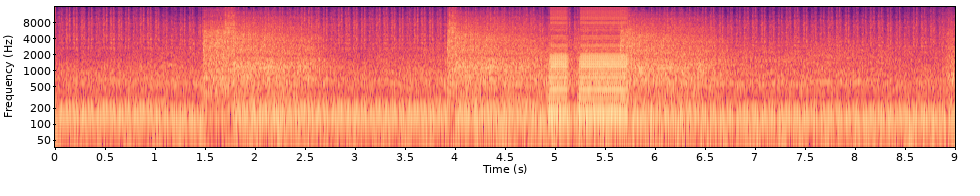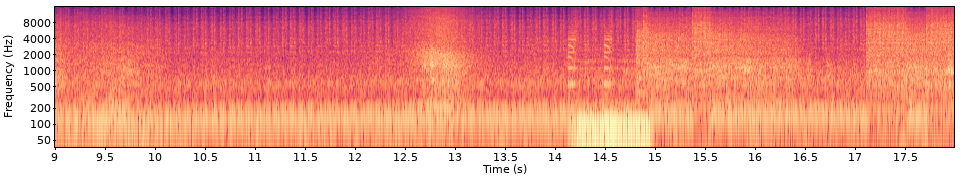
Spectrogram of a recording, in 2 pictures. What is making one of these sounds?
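A truck engine hums steadily as the truck drives along a road.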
